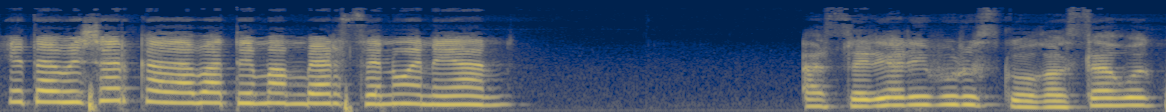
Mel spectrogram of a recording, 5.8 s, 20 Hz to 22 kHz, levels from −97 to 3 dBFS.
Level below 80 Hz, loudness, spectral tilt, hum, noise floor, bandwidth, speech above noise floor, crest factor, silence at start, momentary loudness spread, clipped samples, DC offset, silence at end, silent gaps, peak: -54 dBFS; -16 LUFS; -4 dB/octave; none; -59 dBFS; 15.5 kHz; 43 dB; 16 dB; 0.05 s; 4 LU; under 0.1%; under 0.1%; 0.05 s; none; -2 dBFS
